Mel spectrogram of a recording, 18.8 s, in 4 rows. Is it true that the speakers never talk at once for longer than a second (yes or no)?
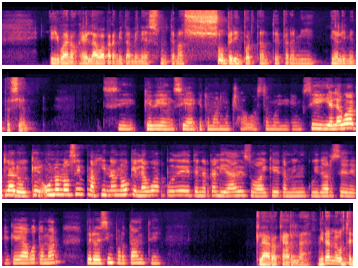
yes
